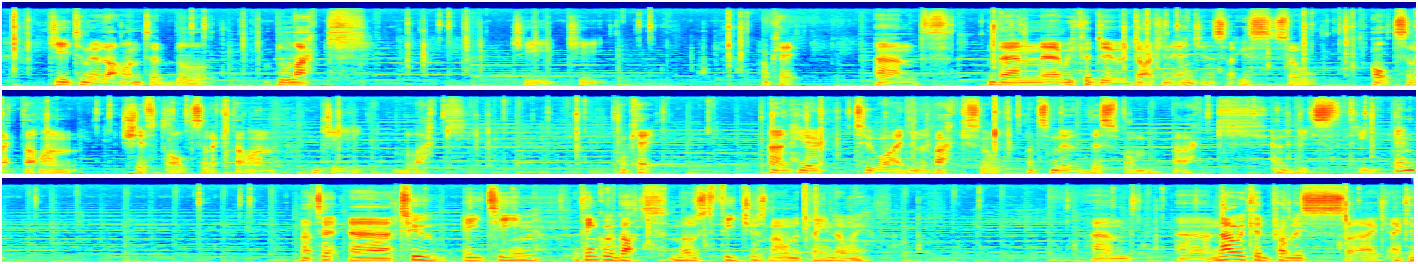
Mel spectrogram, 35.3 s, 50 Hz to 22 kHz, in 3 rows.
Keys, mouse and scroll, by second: 0.1 g, 2.0 g, 3.0 scroll down 2, 3.4 1, 3.6 click, 3.8 g, 5.8 scroll down 2, 6.0 Tab, 6.2 middle click, 8.3 shift+middle click, 8.6-9.0 scroll up 3, 9.0 middle click, 9.3 Tab, 9.5 3, 9.7 click, 10.1-10.7 scroll up 3, 10.9 shift+middle click, 11.6 alt+click, 12.6 alt+shift+click, 13.8-14.6 scroll down 3, 14.6 g, 15.7 Tab, 15.9 middle click, 16.6 shift+middle click, 17.5 scroll down 1, 17.7 middle click, 17.7-18.2 scroll up 1, 18.3 middle click, 18.6 2, 18.8 click, 19.1 middle click, 19.4 Tab, 20.0 1, 20.1 click, 20.4 middle click, 21.1 click, 22.1 click, 22.7 shift+click, 23.0 shift+click, 23.8 click, 25.5 click, 26.8 Tab, 27.1 middle click, 27.5 scroll down 1, 27.8 middle click, 28.3 scroll down 1, 28.6 middle click, 29.1 shift+middle click, 29.5 middle click, 30.2 KP_7, 31.0-31.3 scroll down 2, 31.7 middle click, 32.8 middle click, 33.2 middle click, 33.9 shift+middle click, 34.5 middle click, 34.6 scroll down 1, 34.9 shift+middle click, 35.1-35.3 scroll up 3.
